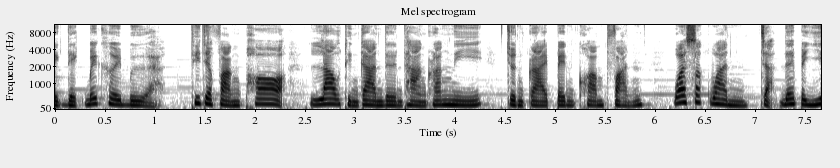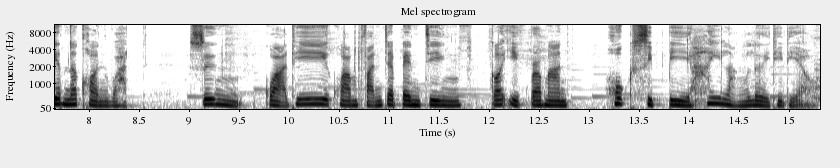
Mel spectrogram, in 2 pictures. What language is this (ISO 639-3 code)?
tha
